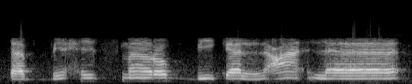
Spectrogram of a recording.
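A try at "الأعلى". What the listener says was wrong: afwan, diperjelas hamzahnya ya. A'la, baru masuk ain.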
